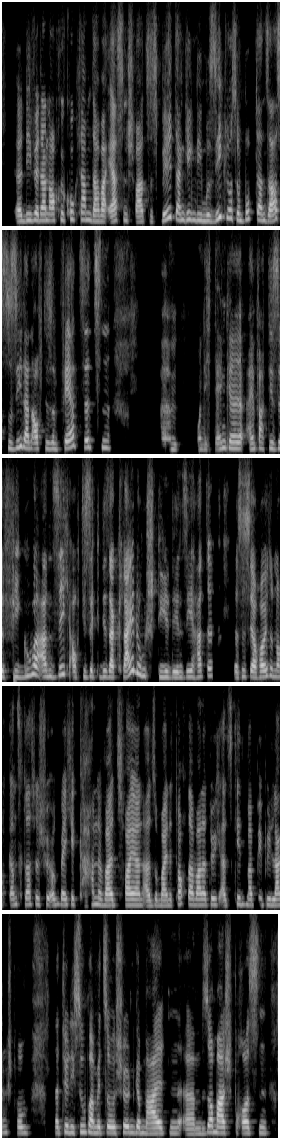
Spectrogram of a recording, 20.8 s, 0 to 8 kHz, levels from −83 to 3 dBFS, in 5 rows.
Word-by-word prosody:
äh, 200 Hz, +1 st, 0 dB
die 230 Hz, +2 st, -4 dB
wir 240 Hz, -, +3 dB
dann 225 Hz, 0 st, +2 dB
auch 225 Hz, 0 st, +1 dB
geguckt 260 Hz, +2 st, -5 dB
haben, 250 Hz, -1 st, 0 dB
da 200 Hz, -2 st, +2 dB
war 200 Hz, 0 st, +3 dB
erst 205 Hz, +5 st, +2 dB
'n 230 Hz, -, -7 dB
schwarzes 185 Hz, -2 st, -2 dB
Bild, 275 Hz, +11 st, 0 dB
dann 240 Hz, -, +1 dB
ging 250 Hz, -1 st, -3 dB
die 230 Hz, -1 st, -4 dB
Musik 215 Hz, -, 0 dB
los 305 Hz, -3 st, -2 dB
und 235 Hz, -2 st, 0 dB
bupp, 265 Hz, +2 st, -5 dB
dann 230 Hz, -3 st, -1 dB
sahst 205 Hz, +9 st, +2 dB
du 230 Hz, -, -4 dB
sie 255 Hz, +7 st, -1 dB
dann 235 Hz, -5 st, +2 dB
auf 210 Hz, +1 st, +1 dB
diesem 215 Hz, -1 st, -7 dB
Pferd 255 Hz, +8 st, +1 dB
sitzen, 260 Hz, -1 st, -3 dB, 0.9 s
ähm, 190 Hz, -1 st, -10 dB, 0.3 s
und 195 Hz, 0 st, -9 dB
ich 190 Hz, -, -14 dB
denke 225 Hz, +1 st, -1 dB
einfach 220 Hz, +4 st, -3 dB
diese 220 Hz, -1 st, -3 dB
Figur 220 Hz, +7 st, -1 dB
an 220 Hz, +1 st, +2 dB
sich, 290 Hz, +9 st, -2 dB
auch 200 Hz, -, -1 dB
diese 215 Hz, +1 st, -4 dB
K 205 Hz, 0 st, -17 dB
dieser 210 Hz, -2 st, +5 dB
Kleidungsstil, 245 Hz, -, +2 dB
den 195 Hz, 0 st, -2 dB
sie 210 Hz, +2 st, -2 dB
hatte, 215 Hz, +4 st, -1 dB, 0.3 s
das 195 Hz, +1 st, -5 dB
ist 220 Hz, -2 st, -4 dB
ja 195 Hz, -3 st, +5 dB
heute 220 Hz, +5 st, +3 dB
noch 210 Hz, -2 st, -4 dB
ganz 205 Hz, +3 st, -6 dB
klassisch 220 Hz, 0 st, -4 dB
für -, -, -2 dB
irgendwelche 215 Hz, +1 st, -3 dB
Karnevalsfeiern. 205 Hz, -2 st, +1 dB
Also, 185 Hz, +2 st, -3 dB
meine 190 Hz, 0 st, 0 dB
Tochter 225 Hz, -1 st, 0 dB
war 205 Hz, -, +4 dB
natürlich 215 Hz, +1 st, -1 dB
als 195 Hz, 0 st, -5 dB
Kind 230 Hz, -1 st, -6 dB
mal 205 Hz, -, -1 dB
Pipi 215 Hz, +1 st, -7 dB
Langstrumpf 205 Hz, 0 st, -2 dB, 0.3 s
natürlich 210 Hz, 0 st, -1 dB
super 235 Hz, -2 st, +3 dB
mit 210 Hz, 0 st, -1 dB
so 205 Hz, -1 st, +4 dB
schön 220 Hz, +1 st, +2 dB
gemalten, 195 Hz, -1 st, +3 dB
ähm, 175 Hz, +2 st, -1 dB
Sommersprossen. 205 Hz, -1 st, +4 dB
215 Hz, 215 wpm, -25 LUFS, 200-230 Hz, 0.9 s, dieser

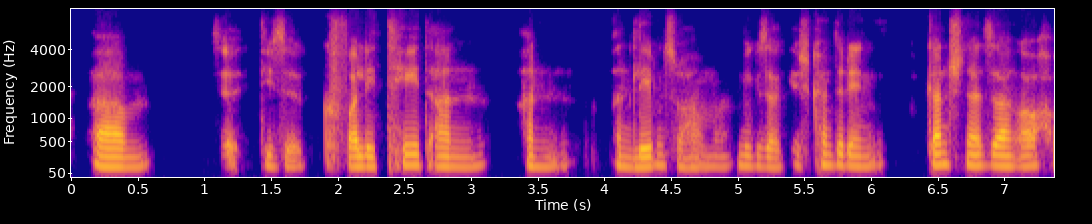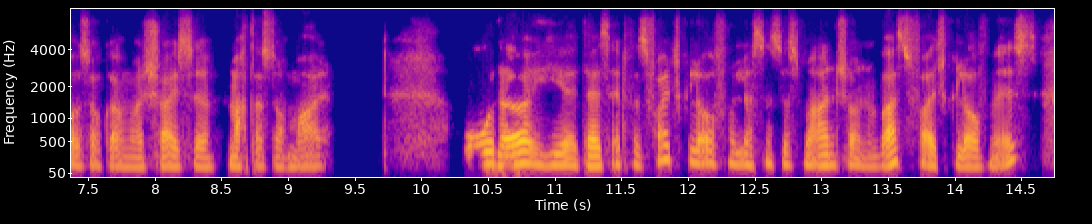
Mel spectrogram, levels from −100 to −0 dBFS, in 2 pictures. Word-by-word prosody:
ähm, 130 Hz, +1 st, +5 dB, 0.5 s
de -, -, -4 dB, 0.2 s
diese 70 Hz, 0 st, -5 dB
Qualität 145 Hz, +3 st, +1 dB
an 130 Hz, +2 st, -2 dB, 0.2 s
an 140 Hz, +2 st, -6 dB, 0.3 s
an 135 Hz, -4 st, -5 dB
Leben 130 Hz, +4 st, +3 dB
zu 125 Hz, -5 st, -6 dB
haben. 130 Hz, +1 st, -10 dB
Wie 140 Hz, -1 st, -5 dB
gesagt, 130 Hz, -2 st, -4 dB
ich 145 Hz, -4 st, -8 dB
könnte 155 Hz, -2 st, -1 dB
denen 140 Hz, +2 st, -2 dB, 0.3 s
ganz 155 Hz, +2 st, +6 dB
schnell 145 Hz, -2 st, +2 dB
sagen: 140 Hz, -1 st, +5 dB
„Ach, -, -, +1 dB
Hausaufgaben 65 Hz, -1 st, -5 dB
waren 65 Hz, -, -5 dB
scheiße, 65 Hz, -1 st, -2 dB
mach -, -, -1 dB
das -, -, -8 dB
noch -, -, -8 dB
mal." -, -, -5 dB, 1.0 s
Oder: 155 Hz, +1 st, +6 dB
„Hier, 150 Hz, 0 st, -1 dB
da 135 Hz, -, +4 dB
ist 135 Hz, -, -2 dB
etwas 150 Hz, -4 st, -6 dB
falsch 220 Hz, +1 st, -3 dB
gelaufen, 175 Hz, -3 st, -1 dB
lass 160 Hz, +2 st, -5 dB
uns 165 Hz, -, -7 dB
das 155 Hz, -3 st, -7 dB
mal -, -, 0 dB
anschauen, 80 Hz, -, -4 dB
was -, -, +5 dB
falsch -, -, -1 dB
gelaufen 125 Hz, -, -1 dB
ist. 245 Hz, -, -4 dB
140 Hz, 170 wpm, -24 LUFS, 130-150 Hz, 1.0 s, ganz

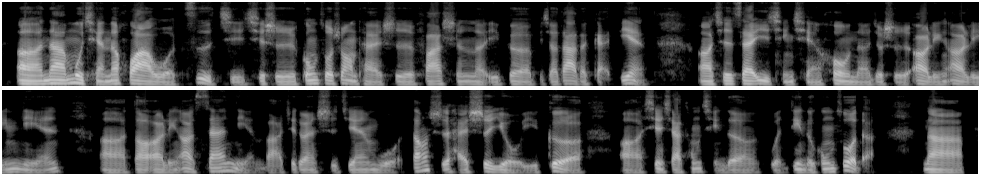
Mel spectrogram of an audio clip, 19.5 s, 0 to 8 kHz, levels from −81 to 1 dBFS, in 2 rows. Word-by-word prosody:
啊， 100 Hz, -2 st, +7 dB
那 115 Hz, +1 st, +7 dB
目 130 Hz, 0 st, +5 dB
前 95 Hz, -3 st, 0 dB
的 105 Hz, -, +5 dB
话， 105 Hz, -5 st, +7 dB
我 80 Hz, -2 st, -1 dB
自 105 Hz, -, -3 dB
己 80 Hz, -3 st, -7 dB
其 95 Hz, +4 st, -3 dB
实 85 Hz, -2 st, 0 dB
工 110 Hz, +6 st, +2 dB
作 110 Hz, -1 st, +2 dB
状 105 Hz, -2 st, +1 dB
态， 85 Hz, -4 st, -1 dB
是 85 Hz, +1 st, -3 dB
发 90 Hz, +3 st, +1 dB
生 90 Hz, 0 st, -6 dB
了 85 Hz, -3 st, -4 dB
一 80 Hz, -, -6 dB
个 85 Hz, 0 st, -2 dB
比 80 Hz, -, -19 dB
较 85 Hz, -, -4 dB
大 105 Hz, +3 st, +3 dB
的 90 Hz, -3 st, -4 dB
改 -, -, -5 dB
变。 115 Hz, -, 0 dB, 0.5 s
啊， 95 Hz, 0 st, +4 dB
其 90 Hz, -, -9 dB
实 105 Hz, -1 st, +4 dB
在 100 Hz, 0 st, +6 dB
疫 100 Hz, -2 st, +2 dB
情 85 Hz, -, -5 dB
前 80 Hz, 0 st, -5 dB
后 95 Hz, +1 st, +1 dB
呢， 80 Hz, -2 st, -4 dB
就 85 Hz, +2 st, -4 dB
是 80 Hz, -1 st, -3 dB
2020 90 Hz, -1 st, 0 dB
年， 85 Hz, +4 st, -5 dB, 0.4 s
啊， 80 Hz, -2 st, -3 dB
到 85 Hz, +3 st, 0 dB
2023 105 Hz, +9 st, -1 dB
年 70 Hz, -7 st, -9 dB
吧， 75 Hz, -1 st, -5 dB
这 85 Hz, -, -8 dB
段 85 Hz, -2 st, -1 dB
时 80 Hz, -, -7 dB
间， 85 Hz, +2 st, -4 dB
我 80 Hz, -2 st, -8 dB
当 -, -, +1 dB
时 -, -, -3 dB
还 85 Hz, -, -2 dB
是 95 Hz, +3 st, +2 dB
有 80 Hz, -6 st, -2 dB
一 75 Hz, +2 st, -9 dB
个， -, -, +1 dB, 0.4 s
呃， 75 Hz, -1 st, -3 dB
线 -, -, -1 dB
下 -, -, +1 dB
通 100 Hz, -, -7 dB
勤 75 Hz, -7 st, -11 dB
的、 80 Hz, -1 st, -4 dB
稳 70 Hz, -2 st, -9 dB
定 95 Hz, -2 st, -1 dB
的 80 Hz, -1 st, -4 dB
工 100 Hz, +6 st, -3 dB
作 -, -, +2 dB
的。 -, -, -9 dB, 0.5 s
那 85 Hz, -3 st, +3 dB
85 Hz, 210 characters per minute, -24 LUFS, 80-100 Hz, 0.5 s, 啊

